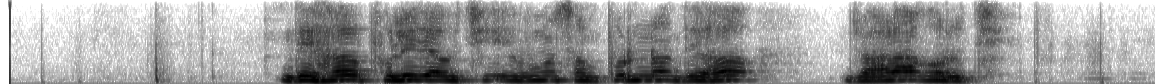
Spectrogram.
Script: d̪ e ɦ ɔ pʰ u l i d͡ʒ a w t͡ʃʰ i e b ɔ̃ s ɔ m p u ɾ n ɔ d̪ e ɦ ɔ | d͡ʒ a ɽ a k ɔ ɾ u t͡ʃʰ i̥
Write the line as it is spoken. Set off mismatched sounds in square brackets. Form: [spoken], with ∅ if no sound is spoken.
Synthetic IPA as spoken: d̪ e ɦ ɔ pʰ u l i d͡ʒ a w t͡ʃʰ i e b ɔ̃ s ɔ m p u ɾ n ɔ d̪ e ɦ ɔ | d͡ʒ a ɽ a k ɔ ɾ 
